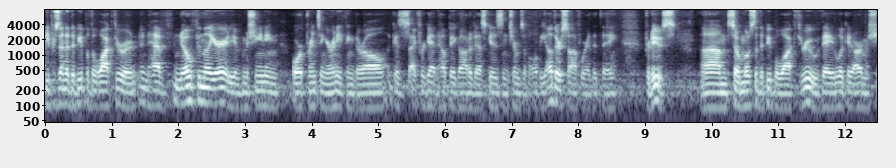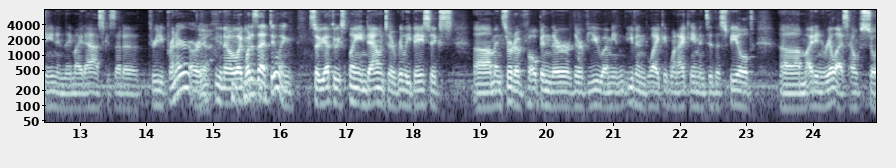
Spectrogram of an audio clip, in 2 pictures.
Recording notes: Autodesk University 2018 Roundtable. Recorded on site at AU2018.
